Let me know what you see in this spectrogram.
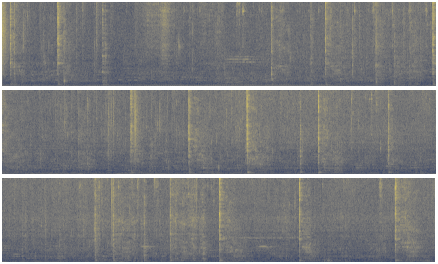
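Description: Peanuts and dals frying in hot oil in a wok, sizzling, for a pulihora tempering, while a metal spatula stirs them, scraping and knocking against the pan at irregular intervals about once a second.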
